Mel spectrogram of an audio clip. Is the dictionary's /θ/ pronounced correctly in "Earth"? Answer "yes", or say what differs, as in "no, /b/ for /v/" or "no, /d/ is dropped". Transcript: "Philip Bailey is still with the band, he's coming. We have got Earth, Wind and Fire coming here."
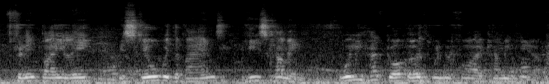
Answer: yes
